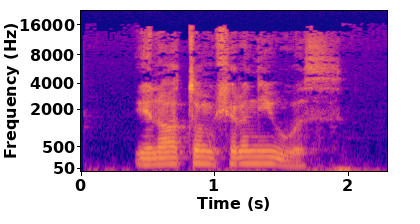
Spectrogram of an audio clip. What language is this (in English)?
Kabyle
